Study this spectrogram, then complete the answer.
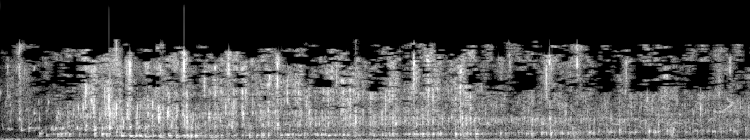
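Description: Water poured for drinking, a continuous close splashing and filling sound lasting a few seconds, fairly loud with no voices over it.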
